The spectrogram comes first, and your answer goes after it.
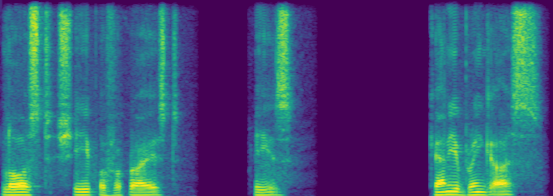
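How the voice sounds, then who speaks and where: The man's tone is dark and mellow, his intonation flat and monotone. He speaks at a very slow pace. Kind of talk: livestream talk to viewers. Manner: halting, with filler words.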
